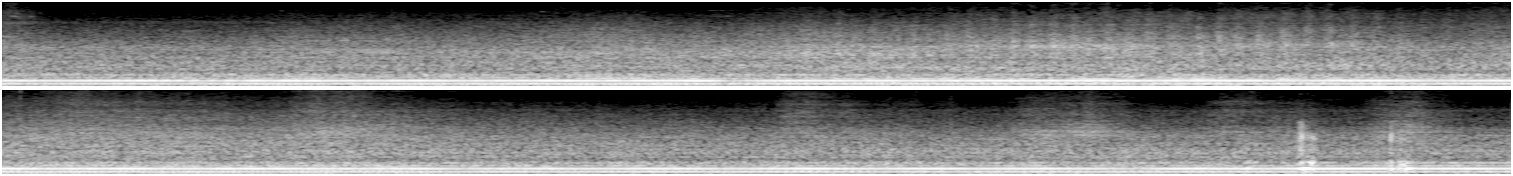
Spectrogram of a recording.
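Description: A steady low machine-like hum: a constant pitched drone under a faint hiss, unchanging throughout.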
